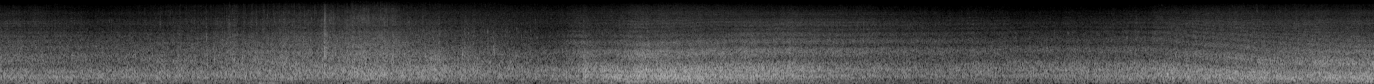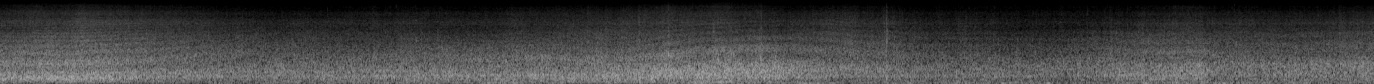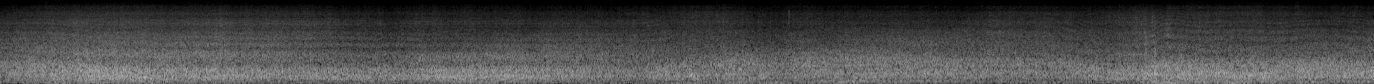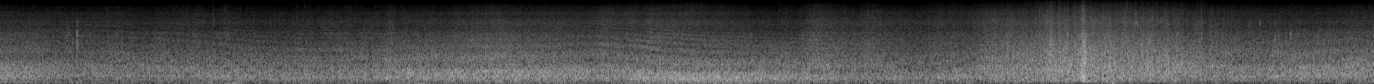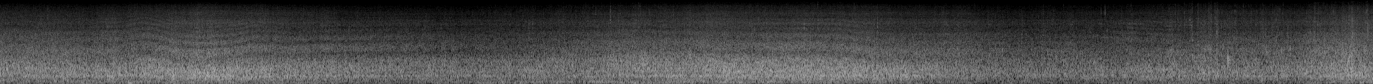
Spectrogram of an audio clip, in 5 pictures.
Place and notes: In the beach, Sound of the waves
Zoom H6 MS+ Rode NT4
